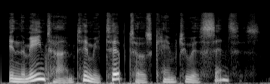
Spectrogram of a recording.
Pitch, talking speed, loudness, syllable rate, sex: 135 Hz, 200 wpm, -18 LUFS, 5.7 syllables/s, male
